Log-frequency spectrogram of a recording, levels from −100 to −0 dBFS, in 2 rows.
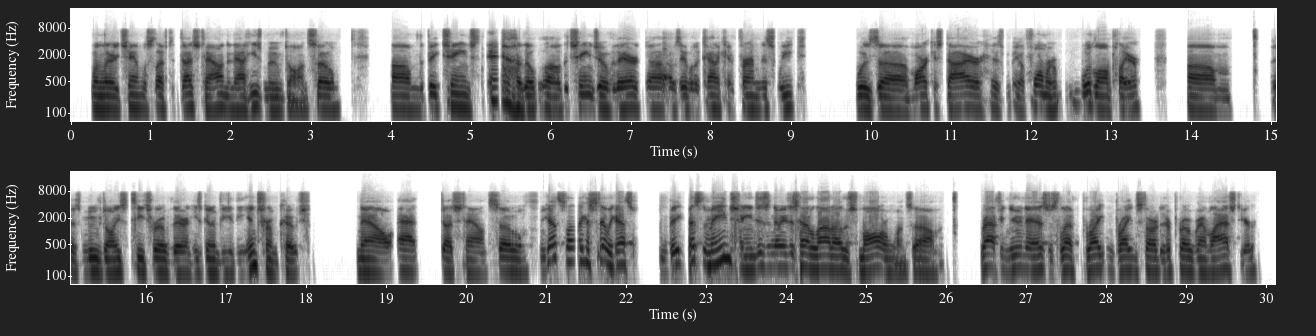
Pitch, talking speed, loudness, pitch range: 130 Hz, 200 wpm, -16 LUFS, 120-140 Hz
